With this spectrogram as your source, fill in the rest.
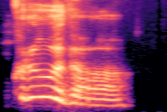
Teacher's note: d is between two vowels so the d will get a really soft soft like a fifth of the sound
